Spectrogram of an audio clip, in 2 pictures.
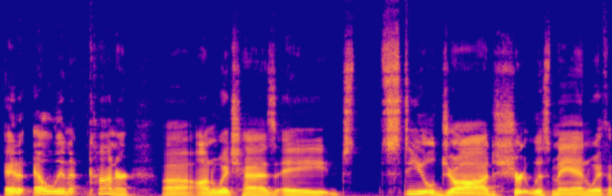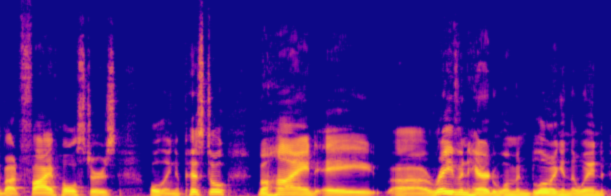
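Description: A man co-hosting a podcast with his wife, chatting casually and joking with quick rambling asides. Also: mid-range voice, a bit bright, clean tone. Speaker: podcast co-host. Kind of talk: casual chat.

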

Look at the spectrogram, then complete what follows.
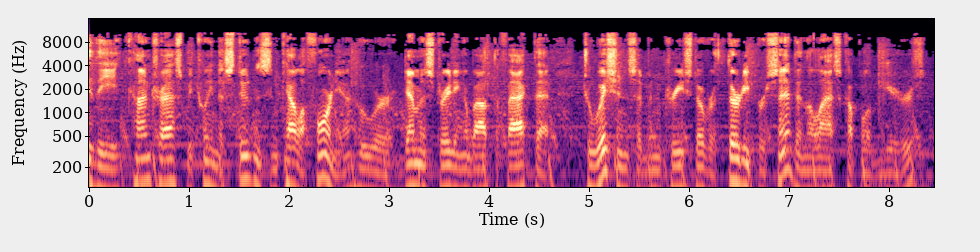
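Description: A man hosting a podcast, narrating thoughtfully with frequent "uh"s. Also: lowish voice. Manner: thoughtful, with many fillers. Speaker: podcast host. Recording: music bed behind voice.

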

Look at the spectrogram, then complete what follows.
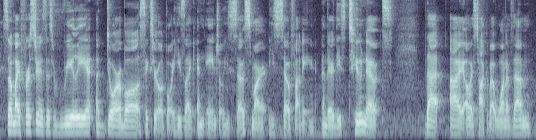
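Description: A man's voice: fairly low pitch, normal speed, vocal fry. A man chatting informally as a podcast guest, swearing easily and acting out quotes as he tells stories. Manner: informal, swearing, expressive retelling with quoted dialogue. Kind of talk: casual chat, anecdote telling.

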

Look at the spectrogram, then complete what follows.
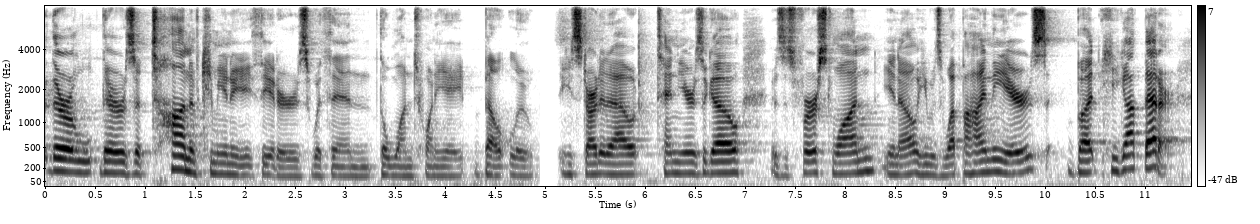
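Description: A man, probably middle-aged, chatting casually and telling anecdotes in an animated, conversational way. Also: mid-range voice. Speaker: podcast guest host, community theater actor.

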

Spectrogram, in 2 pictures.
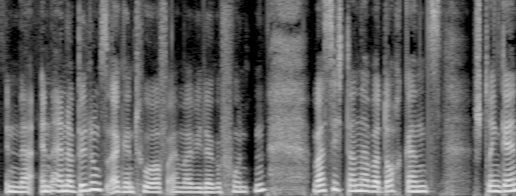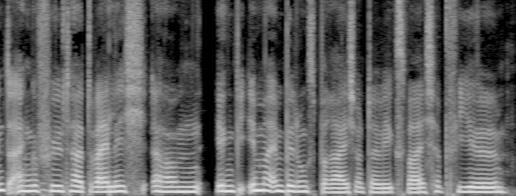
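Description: A woman introducing herself as a podcast guest, talking hesitantly with many pauses and fillers. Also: medium pitch, steady tone, dark tone, no room sound, studio quality. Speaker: guest, project manager. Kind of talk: self-introduction in an interview.

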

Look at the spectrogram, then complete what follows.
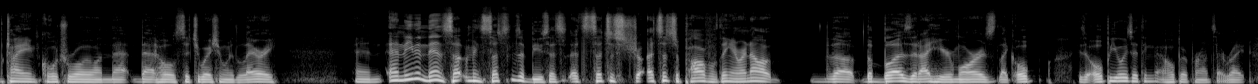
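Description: A young man talks things over in a loose, rambling monologue, circling back and restarting his sentences. His tone is mellow and relaxed. The sound is dry and close, with little room around it. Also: mid-range voice, dry recording. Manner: rambling, many restarts and fillers. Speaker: podcast host. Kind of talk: casual reflective monologue.

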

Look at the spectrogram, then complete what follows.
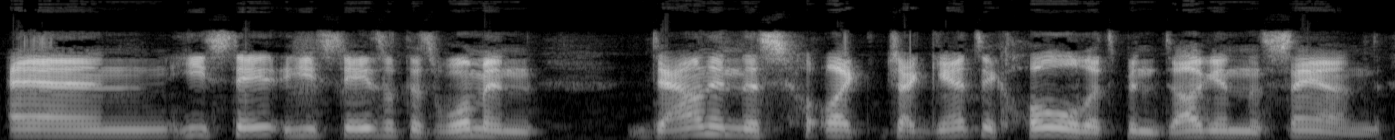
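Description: A man hosting a film podcast, chatting casually in a rambling, halting way as he thinks aloud. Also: a little high, sharp tone, highs cut off. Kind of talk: casual movie discussion.

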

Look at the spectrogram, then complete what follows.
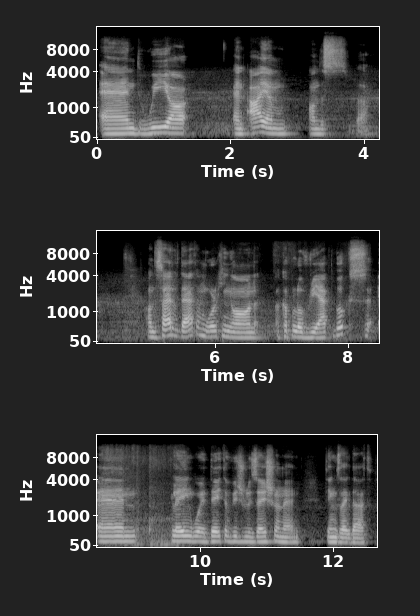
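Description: A man from Slovenia, a programmer, answering interview questions in a relaxed way, thinking aloud and correcting himself. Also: mid-range voice, slow, slight background noise. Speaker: programmer and guest.

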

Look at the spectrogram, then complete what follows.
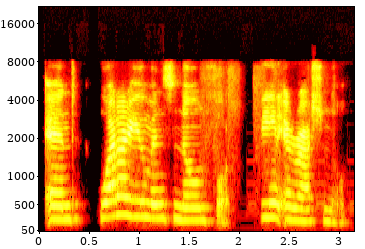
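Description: A woman's voice: fairly high pitch, normal speed, a bit bright, soft background music. Female interview guest from Morocco, non-native English, reflective and articulate, slightly dull lo-fi sound. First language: not English. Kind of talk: conversational interview answers. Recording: dull, lo-fi audio.

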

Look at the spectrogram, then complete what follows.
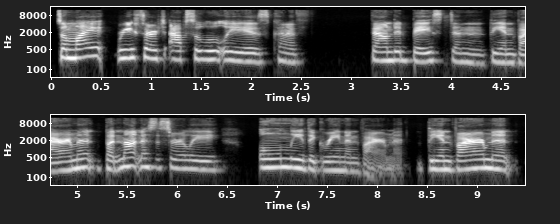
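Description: A woman's voice: medium pitch, expressive, normal speed, pushed and bright, clear, resonant tone, no echo, clean studio sound. A middle-aged woman from Jamaica, a school dean, speaking earnestly in a podcast interview with many fillers.

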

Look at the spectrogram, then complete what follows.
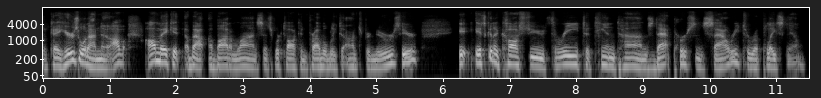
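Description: Energetic man with a deep, loud voice. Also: normal speed, breathy edge, no echo, clean studio sound. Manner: energetic, emphatic, repeats phrases for stress. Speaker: podcast guest, leadership coach. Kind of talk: explanatory interview talk with advice and personal stories.

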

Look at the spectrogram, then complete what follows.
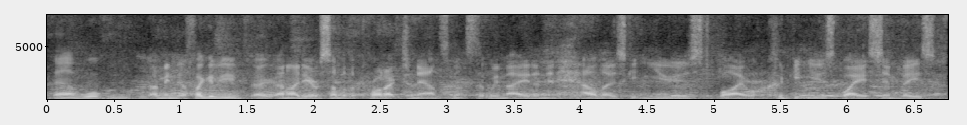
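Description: A man's voice: extremely low pitch, quick pace. A man at a conference explaining technology to an interviewer, often ending with "right?". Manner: explanatory, tags sentences with "right?". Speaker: cloud company partner guest. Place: busy conference floor. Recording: crowd noise behind. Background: crowd chatter.

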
